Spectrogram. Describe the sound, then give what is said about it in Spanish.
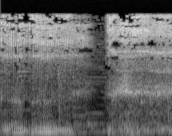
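A voice imitates a mother's snoring with a rough, rumbling inhale, a brief pause, then a buzzy exhale, fairly loud with no other talk. “como que ronca para arriba y para abajo.”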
